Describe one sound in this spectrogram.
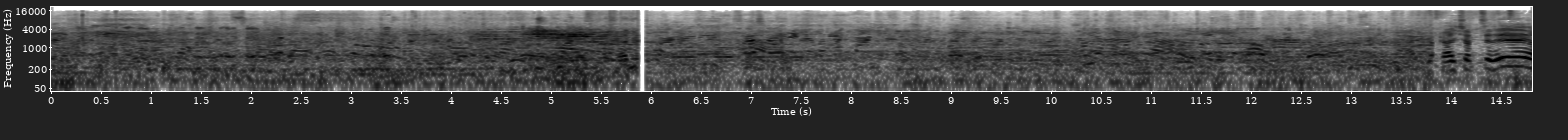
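A crowd of people chatters and mingles outdoors.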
